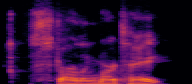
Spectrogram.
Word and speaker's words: Starling Marte: I believe his name is pronounced Starling Marte.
